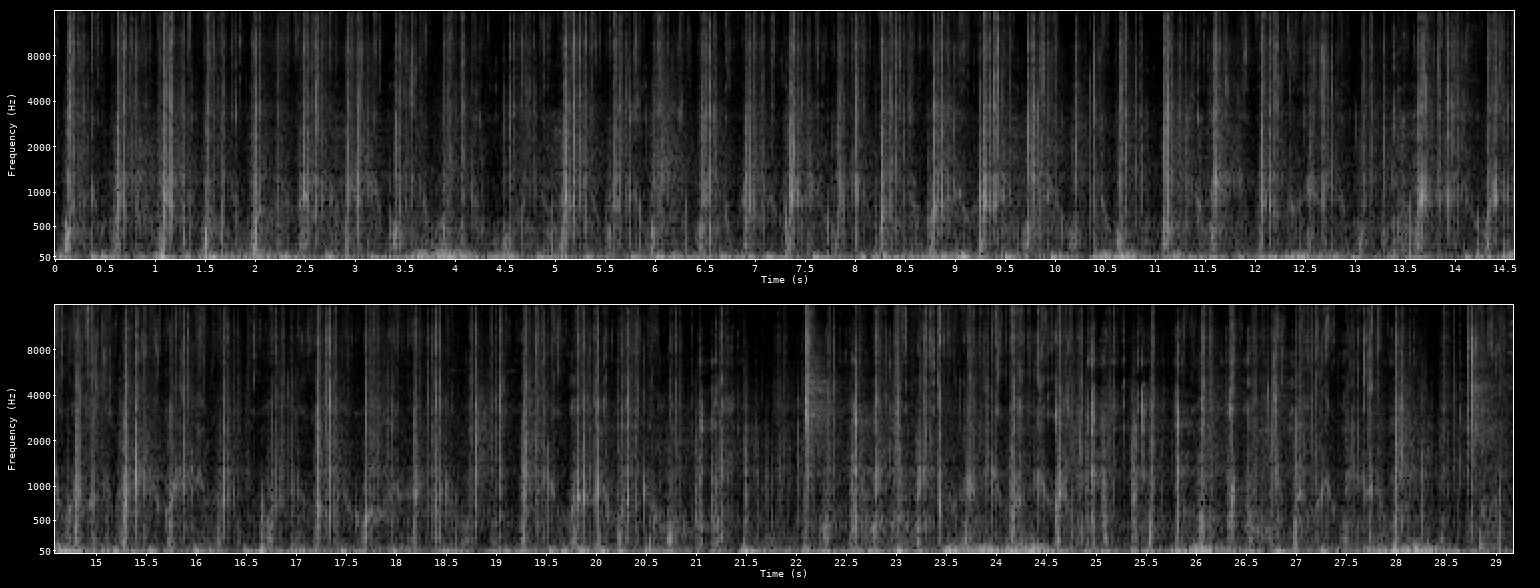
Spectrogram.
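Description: Close-miked crunching and chewing of a mouthful of raw, uncooked basmati rice grains: a continuous stream of rapid small crunches as the hard grains are ground between the teeth.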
